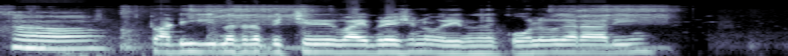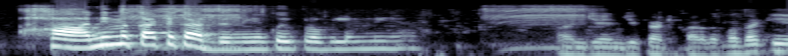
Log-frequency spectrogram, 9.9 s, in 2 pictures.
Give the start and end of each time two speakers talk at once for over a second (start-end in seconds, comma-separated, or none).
none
